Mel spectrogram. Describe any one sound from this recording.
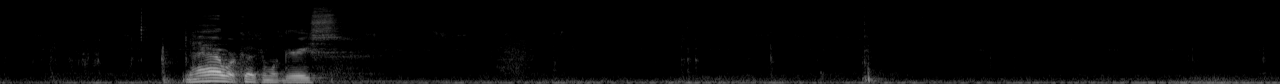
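Small plastic parts click and rattle close by.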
